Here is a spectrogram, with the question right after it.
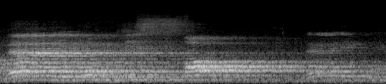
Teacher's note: الميم عند الفاء حكمها الاظهار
